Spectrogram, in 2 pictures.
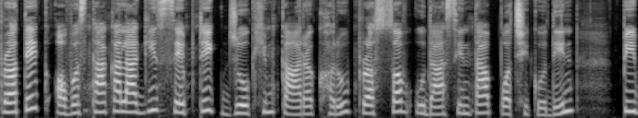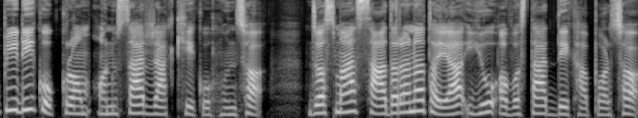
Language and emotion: Nepali, neutral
